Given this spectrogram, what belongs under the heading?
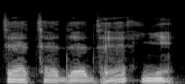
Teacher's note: जो जीभ है वो अपने तालु के टच होती है, स्पर्श करती है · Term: तालव्य व्यंजन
